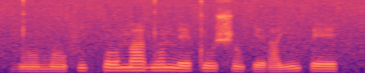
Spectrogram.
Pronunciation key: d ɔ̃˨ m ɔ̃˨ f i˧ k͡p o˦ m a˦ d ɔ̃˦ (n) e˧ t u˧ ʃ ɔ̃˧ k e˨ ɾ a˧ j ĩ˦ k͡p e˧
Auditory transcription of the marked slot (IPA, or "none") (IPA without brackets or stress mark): n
